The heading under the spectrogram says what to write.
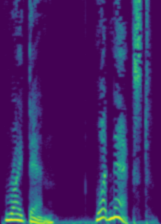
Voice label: what next, scientist female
